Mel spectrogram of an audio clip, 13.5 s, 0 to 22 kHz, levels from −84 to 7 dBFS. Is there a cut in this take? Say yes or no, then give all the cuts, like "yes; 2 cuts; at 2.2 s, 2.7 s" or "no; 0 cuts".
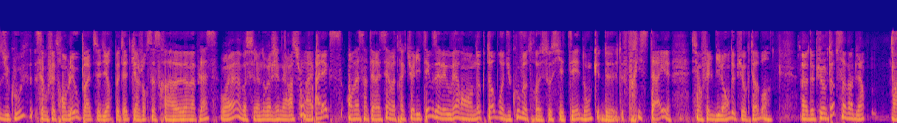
yes; 1 cut; at 4.7 s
